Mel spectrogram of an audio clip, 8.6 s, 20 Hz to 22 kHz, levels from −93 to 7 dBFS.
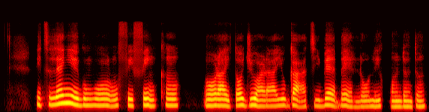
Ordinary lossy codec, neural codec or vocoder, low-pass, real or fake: none; codec, 24 kHz, 0.5 kbps, DualCodec; 10.8 kHz; fake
